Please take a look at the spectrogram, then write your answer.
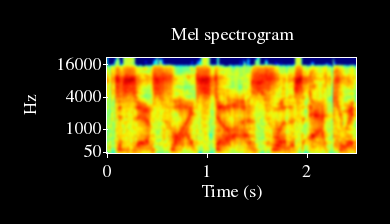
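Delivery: low, slow, haughty drawl; Miranda. Acted. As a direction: draw each word out low and grandly. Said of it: "I'll do Miranda, the same voice".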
